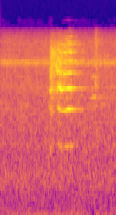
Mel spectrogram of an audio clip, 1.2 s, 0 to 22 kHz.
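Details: Ural owl (Strix uralensis), likely juvenile, at a Japanese home garden around 19:40 on 20 July in early summer, about five birds moving tens of metres up, gives one short, hoarse, high rasping screech; quiet night background.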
